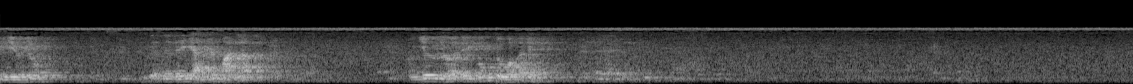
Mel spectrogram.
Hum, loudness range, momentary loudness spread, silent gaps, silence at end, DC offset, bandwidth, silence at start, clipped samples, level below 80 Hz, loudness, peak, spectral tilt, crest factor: none; 10 LU; 13 LU; none; 0 s; under 0.1%; 6 kHz; 0 s; under 0.1%; -70 dBFS; -23 LUFS; -4 dBFS; -6.5 dB/octave; 20 dB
